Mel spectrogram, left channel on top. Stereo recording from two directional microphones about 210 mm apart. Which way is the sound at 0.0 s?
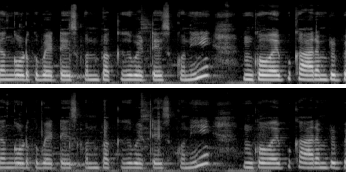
30° left (ahead or behind).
